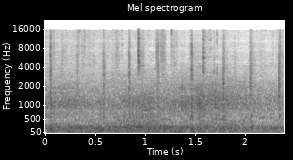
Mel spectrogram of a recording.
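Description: Wood fire burning in a grill box under carne asada, crackling and popping irregularly over a steady hiss of flame and sizzle.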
